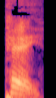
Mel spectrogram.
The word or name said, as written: pay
